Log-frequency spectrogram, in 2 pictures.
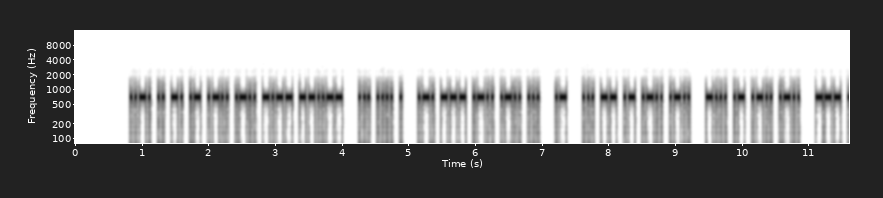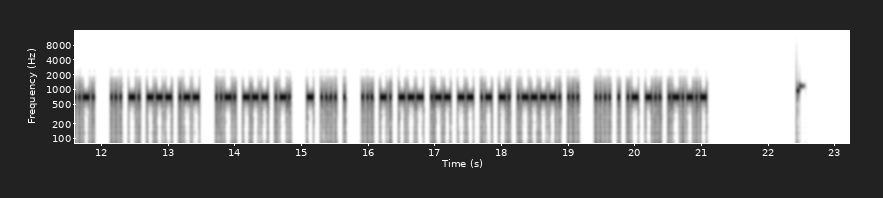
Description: Morse code, heard as a keyed tone, about 34 wpm, 700 Hz. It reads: FINALLY, SHE ROLLS A SMALL BALL OF SNOW FOR THE SNOWMAN'S HEAD.
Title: Easy Phrases 35wpm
